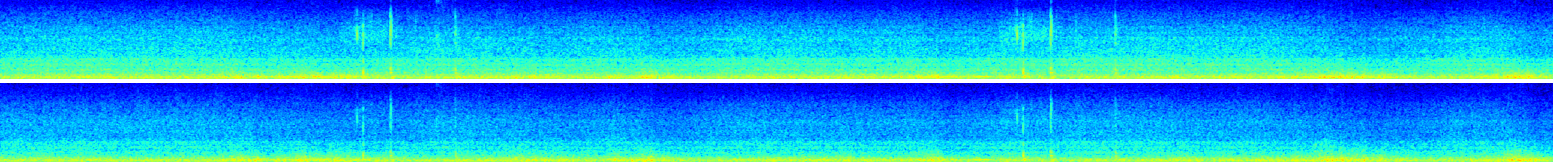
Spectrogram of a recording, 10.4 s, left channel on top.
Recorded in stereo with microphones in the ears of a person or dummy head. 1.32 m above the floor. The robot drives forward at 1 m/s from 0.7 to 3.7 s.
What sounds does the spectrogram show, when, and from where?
0.0 s an engine running: 35° left (ahead or behind); by 10.4 s 40° left (ahead or behind)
